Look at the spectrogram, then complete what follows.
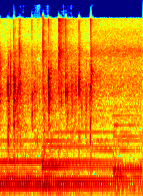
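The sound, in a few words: mustard seeds spluttering in hot oil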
